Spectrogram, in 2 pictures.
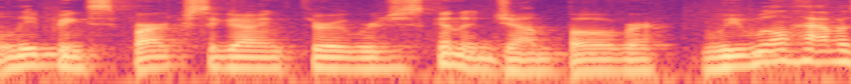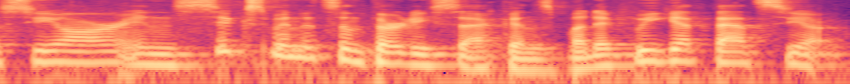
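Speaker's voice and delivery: usual speaking voice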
